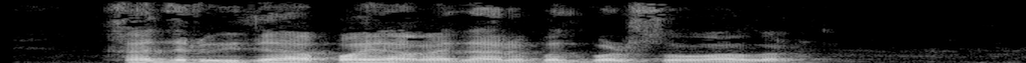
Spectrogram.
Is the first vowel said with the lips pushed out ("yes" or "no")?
no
